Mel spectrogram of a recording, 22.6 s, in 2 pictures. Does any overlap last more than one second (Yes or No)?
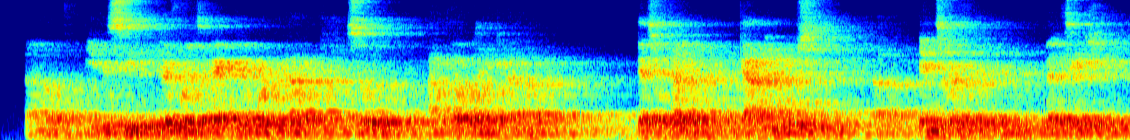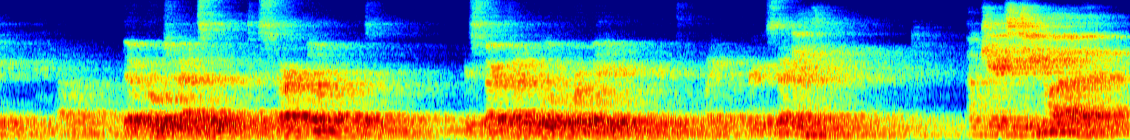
No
